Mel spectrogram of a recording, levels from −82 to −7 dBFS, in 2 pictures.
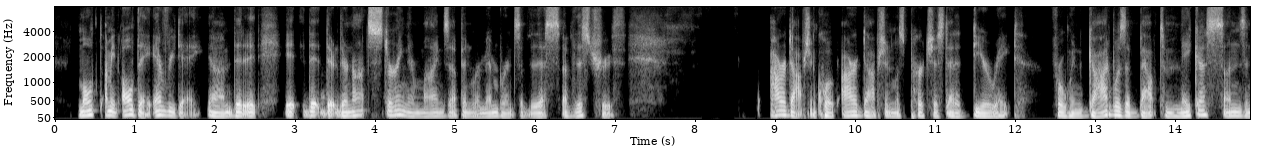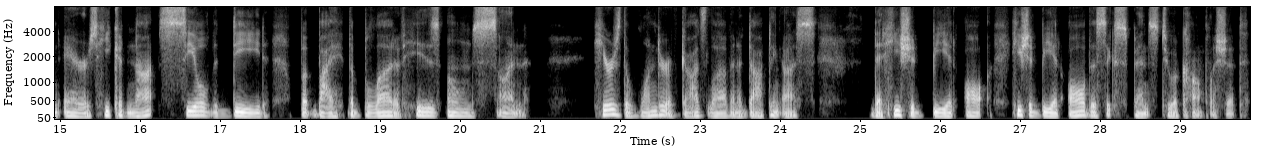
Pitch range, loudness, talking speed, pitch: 90-105 Hz, -18 LUFS, 175 wpm, 95 Hz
